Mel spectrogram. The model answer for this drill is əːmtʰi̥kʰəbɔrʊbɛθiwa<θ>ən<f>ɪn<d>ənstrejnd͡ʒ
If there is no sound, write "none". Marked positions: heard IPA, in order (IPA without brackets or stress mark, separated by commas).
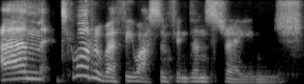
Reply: s, f, d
